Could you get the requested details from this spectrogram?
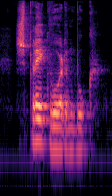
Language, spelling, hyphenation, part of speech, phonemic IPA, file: Dutch, spreekwoordenboek, spreek‧woor‧den‧boek, noun, /ˈspreːk.ʋoːr.də(n)ˌbuk/, Nl-spreekwoordenboek.ogg
- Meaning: dictionary of proverbs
